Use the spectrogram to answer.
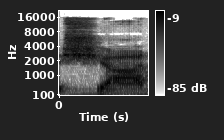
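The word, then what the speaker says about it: Xia: civilization that would become the Shah dynasty spelled as an X I am pronouncing Shah right and so this isn't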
